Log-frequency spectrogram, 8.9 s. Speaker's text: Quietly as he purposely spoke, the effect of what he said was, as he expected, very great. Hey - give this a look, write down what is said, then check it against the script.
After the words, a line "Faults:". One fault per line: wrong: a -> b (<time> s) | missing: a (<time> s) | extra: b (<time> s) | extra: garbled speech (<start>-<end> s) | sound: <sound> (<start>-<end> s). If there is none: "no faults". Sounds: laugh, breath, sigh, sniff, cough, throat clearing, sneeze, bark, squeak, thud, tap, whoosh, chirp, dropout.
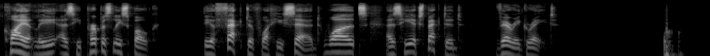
Quietly as he purposely spoke, the effect of what he said was, as he expected, very great.
Faults:
sound: dropout (4.4-4.5 s)
sound: thud (8.3-8.7 s)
